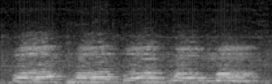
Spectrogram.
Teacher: ओष्ठ वर्ण होठों का संगम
